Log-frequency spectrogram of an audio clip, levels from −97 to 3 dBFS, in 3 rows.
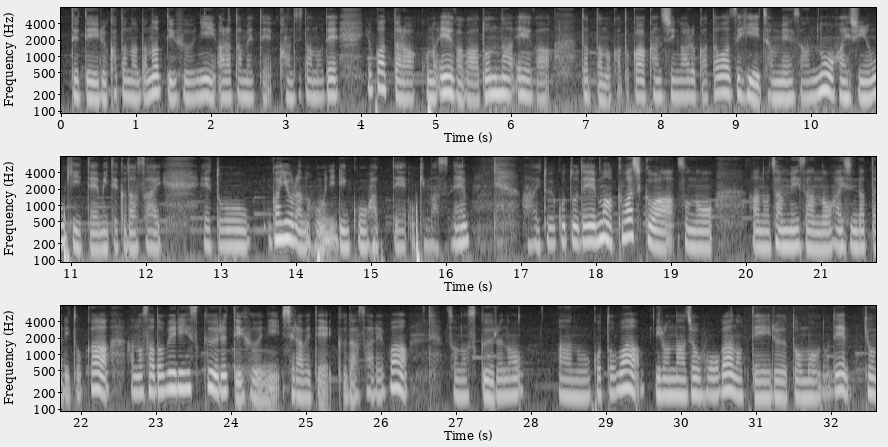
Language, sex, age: Japanese, female, 20-39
